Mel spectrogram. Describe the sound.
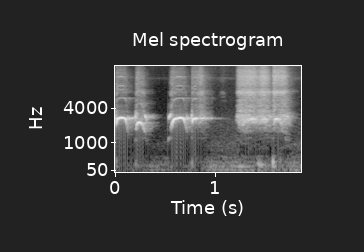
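Two quick, clear, trilling whistles blown on a pintail whistle, a duck call imitating a pintail duck's call, followed by a breathy, hissing burst. No one speaks.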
